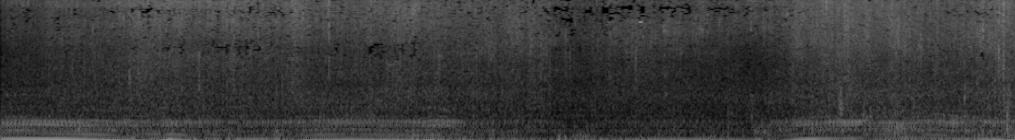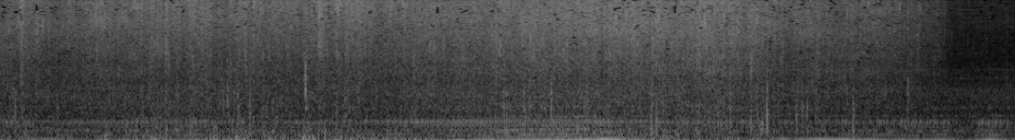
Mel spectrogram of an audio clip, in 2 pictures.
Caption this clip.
voiture en foret
Voiture roulant dans des feuilles, en forêt.
voiture, leaves, feuilles, leaf, nature, forest, car, foret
